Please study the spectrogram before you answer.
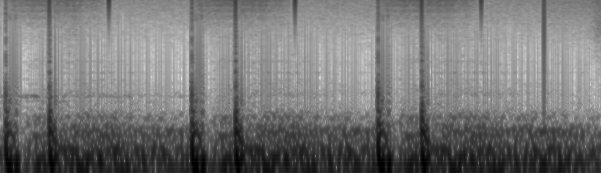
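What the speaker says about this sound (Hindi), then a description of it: "धड़कन तेज हो गई है, वो आगे है।" A heartbeat sound effect from an action film throbs in low, heavy double thuds that repeat at an even pace over a steady hum, close and loud with no voices.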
